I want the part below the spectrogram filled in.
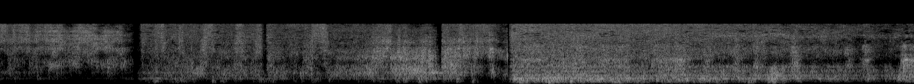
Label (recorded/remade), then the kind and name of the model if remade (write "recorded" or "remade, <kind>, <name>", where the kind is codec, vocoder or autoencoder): remade, vocoder, Vocos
